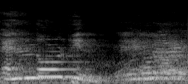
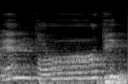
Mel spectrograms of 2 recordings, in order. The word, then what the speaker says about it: 엔돌핀: 어떤 사람 엔도르핀 그렇게 말을 합니다. 일본 사람들은 밑에 발음이 안 되거든요. 그래서 그 사람들은 엔도르핀 이렇게 말을 해요. 근데 우리는 다 되죠. 우리는 발음 다 돼요. 안 되는 거 없어요. 그래서 엔돌핀이라고 하죠.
